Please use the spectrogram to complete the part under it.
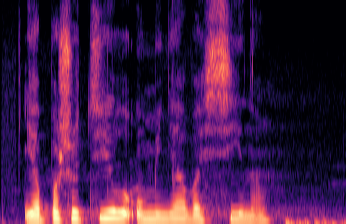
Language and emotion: Russian, neutral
